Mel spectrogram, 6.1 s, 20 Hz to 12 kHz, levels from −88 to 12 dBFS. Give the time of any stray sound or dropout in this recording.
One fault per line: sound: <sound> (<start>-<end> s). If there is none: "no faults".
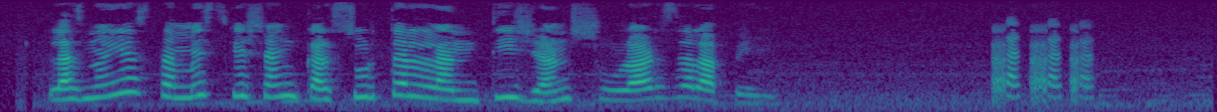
sound: laugh (5.0-5.5 s)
